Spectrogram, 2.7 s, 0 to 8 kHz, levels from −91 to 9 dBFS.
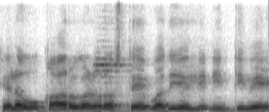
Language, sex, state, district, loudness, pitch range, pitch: Kannada, male, Karnataka, Bangalore, -15 LUFS, 135-145 Hz, 140 Hz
